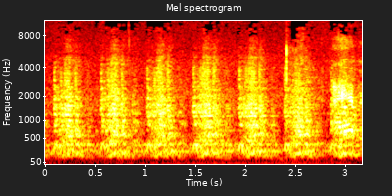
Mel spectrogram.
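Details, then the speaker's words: Rhythmic whooshing pulses, steady and regular at about 130 a minute, from a fetal monitor at 41 weeks pregnant, with no contractions during monitoring: a fetal heartbeat on Doppler monitor at a normal rate. "so they finished monitoring the baby's heartbeat and my nan contractions I'm not having any"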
